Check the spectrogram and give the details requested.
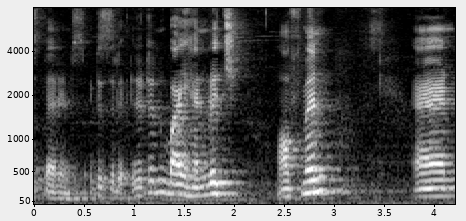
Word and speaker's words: Heinrich Hoffmann: So the writer is a German, Heinrich, it's actually pronounced as Heinrich Hoffmann.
